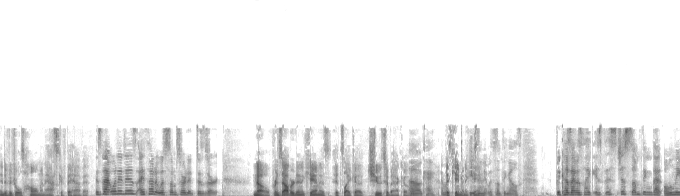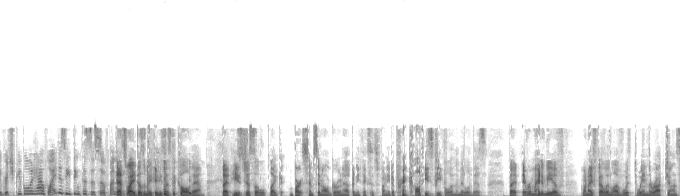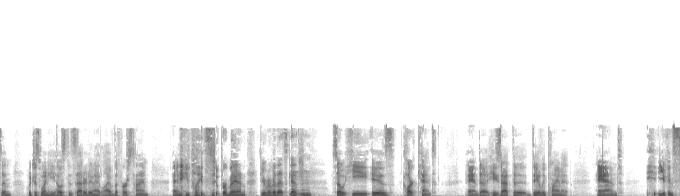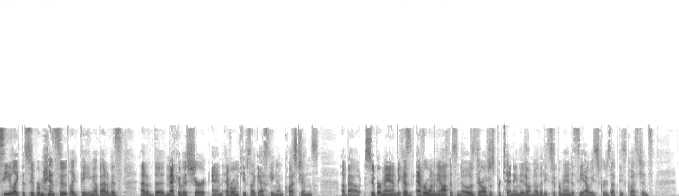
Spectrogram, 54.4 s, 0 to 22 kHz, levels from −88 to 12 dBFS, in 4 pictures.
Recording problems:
garbled, watery; badly; nothing above 8 kHz
abrupt cut into speech; at the start

